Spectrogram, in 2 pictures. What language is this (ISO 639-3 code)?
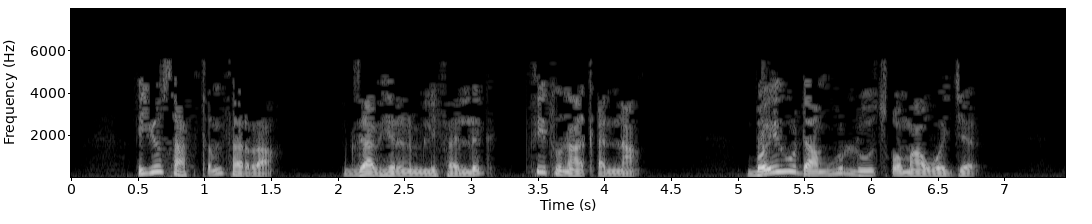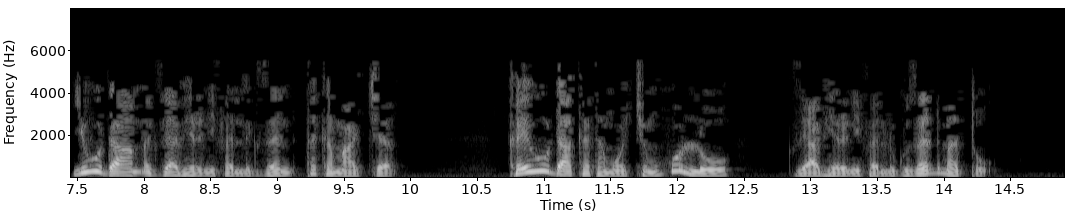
amh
